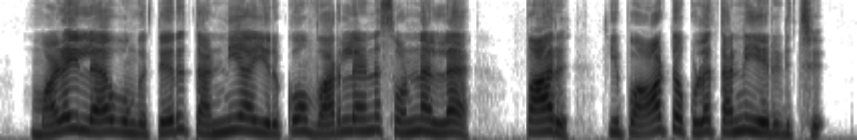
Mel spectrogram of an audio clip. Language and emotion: Tamil, angry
